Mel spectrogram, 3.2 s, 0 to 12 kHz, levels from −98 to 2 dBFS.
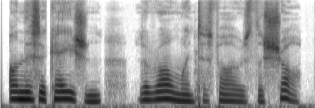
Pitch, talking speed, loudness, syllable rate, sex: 175 Hz, 190 wpm, -16 LUFS, 5.1 syllables/s, female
